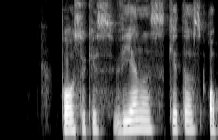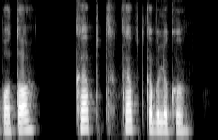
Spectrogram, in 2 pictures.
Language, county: Lithuanian, Klaipėda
